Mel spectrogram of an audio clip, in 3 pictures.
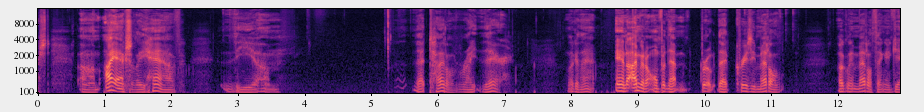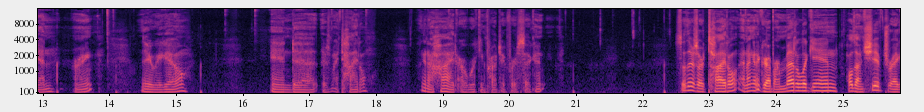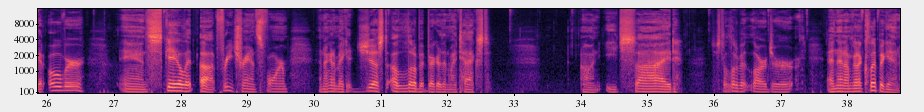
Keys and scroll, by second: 1.0 super+o, 1.5 super+o, 4.4 Down, 6.0 Return, 9.2 super+o, 21.2 super+0, 21.9 super+-, 22.2 super+-, 27.6 super+t.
